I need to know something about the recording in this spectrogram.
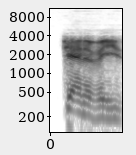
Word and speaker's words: Genovese: Do you know the pronunciation of her last name? Genovese.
